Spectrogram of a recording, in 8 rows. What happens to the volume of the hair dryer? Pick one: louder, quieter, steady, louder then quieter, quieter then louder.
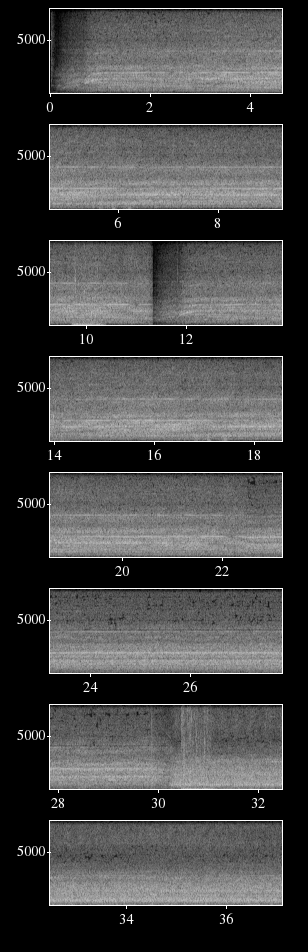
steady.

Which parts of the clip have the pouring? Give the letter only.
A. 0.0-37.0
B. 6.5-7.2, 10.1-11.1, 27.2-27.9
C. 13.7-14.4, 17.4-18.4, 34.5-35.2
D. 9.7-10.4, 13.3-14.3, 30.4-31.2
D.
